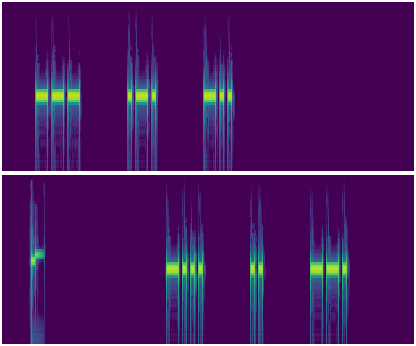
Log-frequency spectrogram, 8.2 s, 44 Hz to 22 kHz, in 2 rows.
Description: Morse code, heard as a keyed tone, about 30 wpm, spaced as for 14 wpm, 700 Hz. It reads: ORD BIG
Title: 4x Character Spacing - Top 500 Words - 30wpm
